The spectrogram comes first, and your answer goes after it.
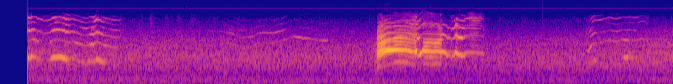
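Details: Two wild red foxes, regular night visitors at a trail camera, screaming while eating: harsh wavering high-pitched screams, a short burst at the start, a louder ragged scream near the middle and a thinner cry at the end, over quiet background.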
